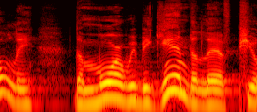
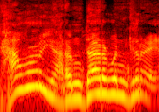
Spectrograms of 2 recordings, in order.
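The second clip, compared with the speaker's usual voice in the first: put-on Irish accent; 6 semitones higher, 7 dB louder than usual. Recalling starting to speak in an irish accent and introducing oneself: irish accent. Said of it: "I even began to speak like with a Irish accent".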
